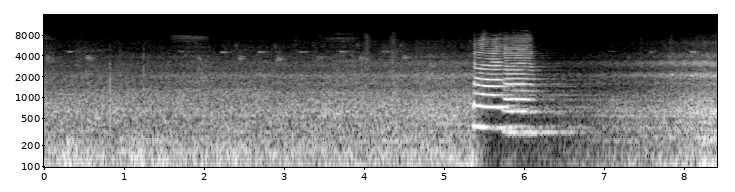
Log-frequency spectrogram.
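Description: A train rolls steadily through Wembley Yard with a continuous rumble, then a loud, brief horn blast sounds close by before the rolling noise settles and builds again.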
